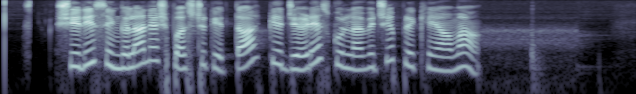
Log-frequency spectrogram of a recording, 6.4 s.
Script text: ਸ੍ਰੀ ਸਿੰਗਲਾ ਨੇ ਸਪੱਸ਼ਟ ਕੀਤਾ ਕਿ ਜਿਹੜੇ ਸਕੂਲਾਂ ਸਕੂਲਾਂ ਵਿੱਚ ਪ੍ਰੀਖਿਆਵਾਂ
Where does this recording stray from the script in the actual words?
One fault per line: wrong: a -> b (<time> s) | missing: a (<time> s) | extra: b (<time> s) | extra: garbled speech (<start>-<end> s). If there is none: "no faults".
missing: ਸਕੂਲਾਂ (3.6 s)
